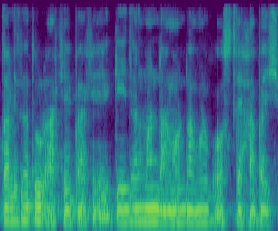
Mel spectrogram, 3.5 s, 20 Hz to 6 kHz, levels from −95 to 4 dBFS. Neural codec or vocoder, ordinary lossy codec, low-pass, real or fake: vocoder, 44.1 kHz, 128 mel bands, Pupu-Vocoder; none; 5.4 kHz; fake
